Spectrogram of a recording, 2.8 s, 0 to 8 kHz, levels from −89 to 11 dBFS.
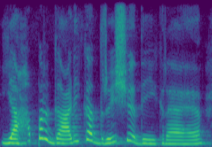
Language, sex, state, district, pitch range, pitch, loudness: Hindi, female, Jharkhand, Garhwa, 215-315 Hz, 235 Hz, -17 LUFS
